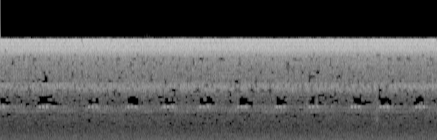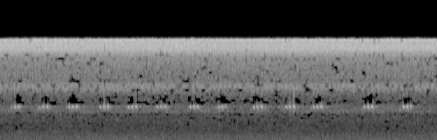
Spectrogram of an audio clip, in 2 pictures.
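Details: Crickets in summer countryside beside a golden wheat field, giving high, evenly spaced chirps about twice a second, with a steady insect hum above and a low, constant rumble of light breeze beneath.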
